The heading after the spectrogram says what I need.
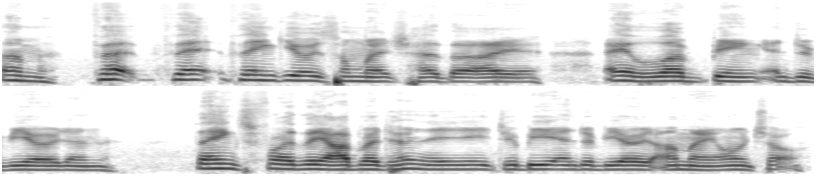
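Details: Man's real speech impediment with coordination differences, self-described; he says practice may make him clearer over the years but the differences persist; speech impediment.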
